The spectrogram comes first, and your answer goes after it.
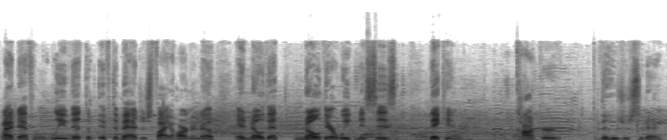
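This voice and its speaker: A man's voice: sits high, flat delivery, normal speed. A man working as a color commentator, giving live basketball analysis. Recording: noisy gym with crowd behind. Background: crowd and bouncing basketballs.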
